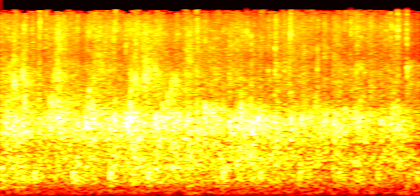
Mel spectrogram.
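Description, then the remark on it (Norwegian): A crowd claps steadily, a dense, even wash of many hands applauding at once, sustained throughout with no voices standing out. “Og eh, Ja, det er lov å klappe for det.”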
